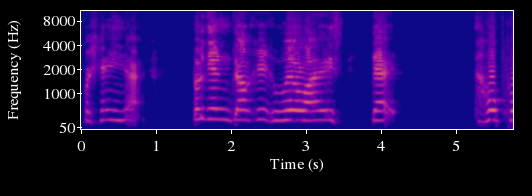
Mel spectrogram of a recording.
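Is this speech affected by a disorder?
Yes: cerebral palsy.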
